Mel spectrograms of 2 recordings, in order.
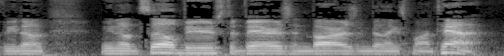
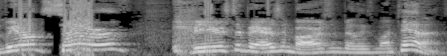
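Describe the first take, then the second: First: Said in the usual way. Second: Raised, drawn-out joke bartender's refusal; mock-stern bartender getting insistent; emphatic refusal. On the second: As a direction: lay down the rule, higher and slower. Bartender refuses again, more forcefully.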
